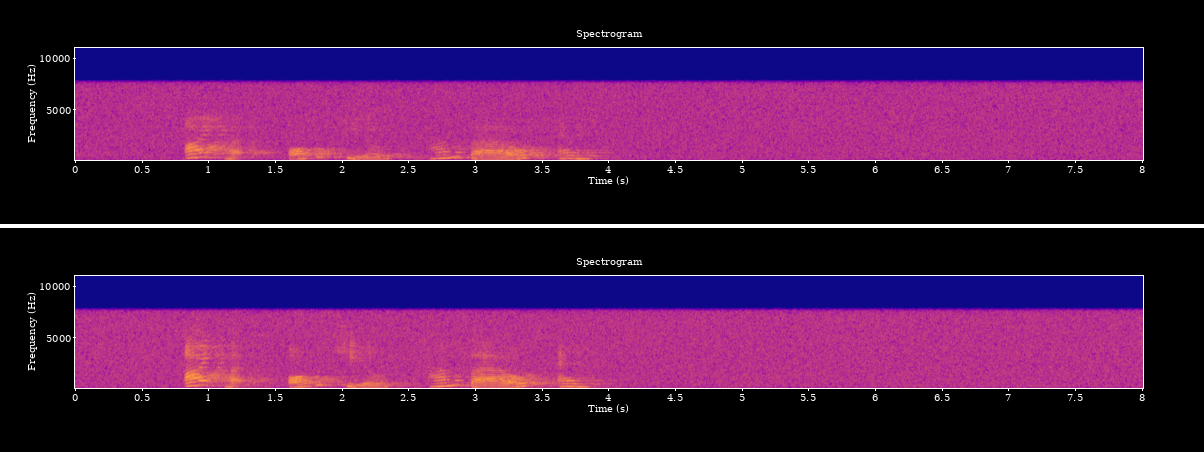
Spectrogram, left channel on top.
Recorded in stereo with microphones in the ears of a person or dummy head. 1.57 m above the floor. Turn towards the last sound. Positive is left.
turn(degrees=-85)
